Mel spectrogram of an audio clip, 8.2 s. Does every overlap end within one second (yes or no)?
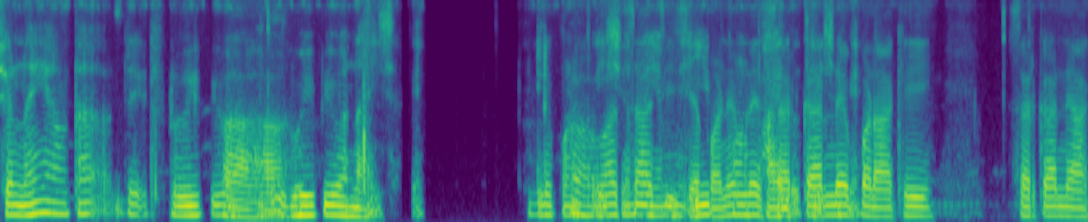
no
